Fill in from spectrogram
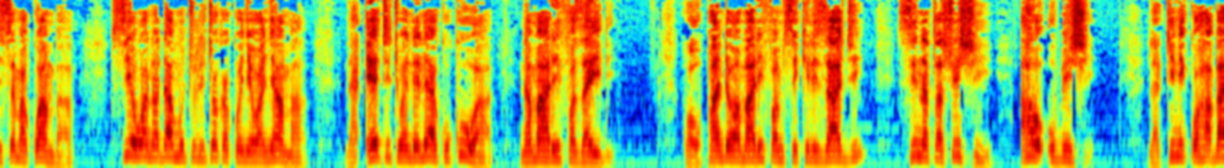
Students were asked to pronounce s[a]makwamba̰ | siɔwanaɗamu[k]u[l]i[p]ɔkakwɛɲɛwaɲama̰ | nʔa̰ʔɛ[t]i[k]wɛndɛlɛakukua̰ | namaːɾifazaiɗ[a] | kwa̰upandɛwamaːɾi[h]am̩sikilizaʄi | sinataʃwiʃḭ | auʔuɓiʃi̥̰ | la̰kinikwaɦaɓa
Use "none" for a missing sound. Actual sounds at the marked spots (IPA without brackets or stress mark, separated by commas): ɛ, t, l, t, t, t, i, f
